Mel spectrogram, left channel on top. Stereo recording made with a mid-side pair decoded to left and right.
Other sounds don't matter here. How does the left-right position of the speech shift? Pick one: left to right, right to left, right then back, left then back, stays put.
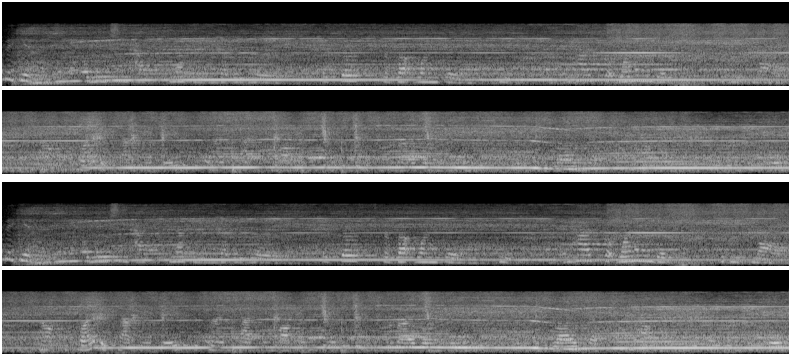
left to right.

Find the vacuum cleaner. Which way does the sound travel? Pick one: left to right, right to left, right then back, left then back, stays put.
left to right.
